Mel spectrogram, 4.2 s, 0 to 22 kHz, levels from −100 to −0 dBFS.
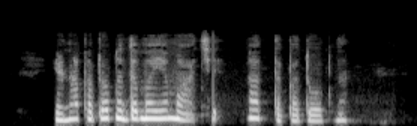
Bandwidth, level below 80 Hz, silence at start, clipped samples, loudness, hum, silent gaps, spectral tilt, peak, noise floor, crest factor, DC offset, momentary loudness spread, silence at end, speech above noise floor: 6.4 kHz; -60 dBFS; 0.55 s; under 0.1%; -17 LUFS; none; none; -8 dB/octave; -2 dBFS; -65 dBFS; 16 dB; under 0.1%; 18 LU; 0.7 s; 49 dB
